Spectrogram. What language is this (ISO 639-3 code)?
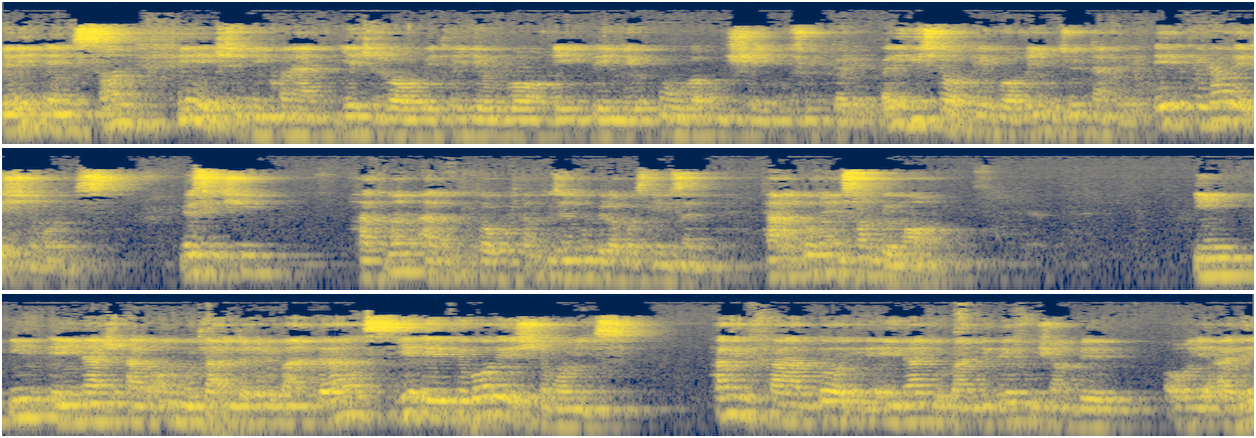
fas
